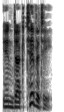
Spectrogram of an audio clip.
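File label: "inductivity", British English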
